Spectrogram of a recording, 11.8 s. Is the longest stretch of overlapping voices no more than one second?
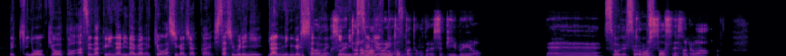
No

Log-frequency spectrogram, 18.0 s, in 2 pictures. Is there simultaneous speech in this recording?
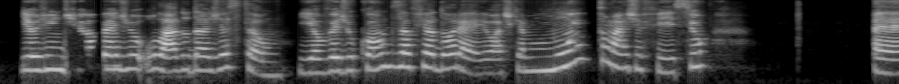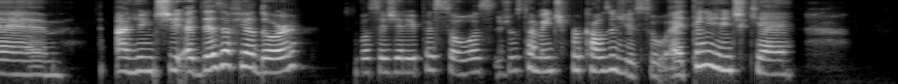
No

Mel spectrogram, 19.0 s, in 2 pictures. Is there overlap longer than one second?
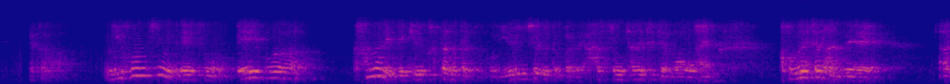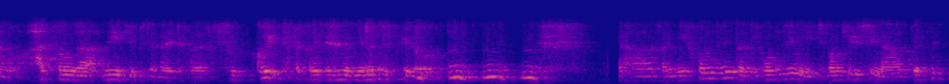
No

